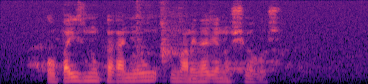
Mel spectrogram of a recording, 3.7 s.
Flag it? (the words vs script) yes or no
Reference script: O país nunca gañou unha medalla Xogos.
yes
